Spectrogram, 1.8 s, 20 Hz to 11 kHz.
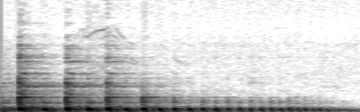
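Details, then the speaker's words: Dana 70HD dually rear axle hub with drum, studs pounded in to lock drum to hub: about eight quick metal taps a second ring clean and die evenly, no rattle or movement; drum sits tight. "That's That's sound I was looking for. There's no movement in it. Sounds good."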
